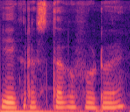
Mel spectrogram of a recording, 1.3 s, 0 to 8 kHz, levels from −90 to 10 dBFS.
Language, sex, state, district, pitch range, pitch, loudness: Hindi, male, West Bengal, Alipurduar, 130-140 Hz, 135 Hz, -16 LUFS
